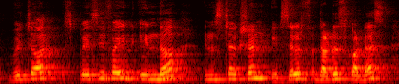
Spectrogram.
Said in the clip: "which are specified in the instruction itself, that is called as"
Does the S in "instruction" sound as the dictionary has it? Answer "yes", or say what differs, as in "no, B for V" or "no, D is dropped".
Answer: yes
